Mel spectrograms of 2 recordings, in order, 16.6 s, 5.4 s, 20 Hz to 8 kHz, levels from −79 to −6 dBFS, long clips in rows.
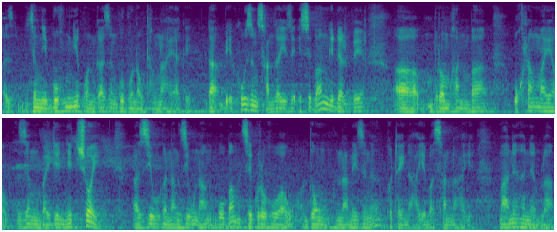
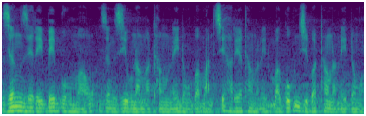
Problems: none marked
